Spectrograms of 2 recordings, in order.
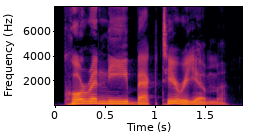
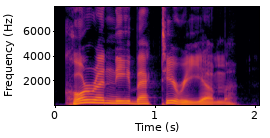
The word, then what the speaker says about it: corynebacterium: Okay, so this word is corynebacterium. Corynebacterium. It's all one word. Coryne is C-O-R-Y-N-E. Just making sure I am pronouncing it correctly. You could also say corynebacterium.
